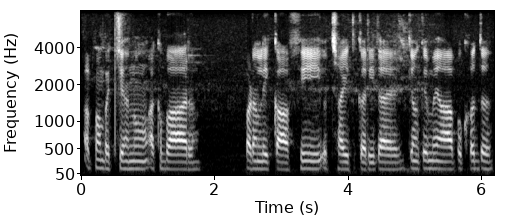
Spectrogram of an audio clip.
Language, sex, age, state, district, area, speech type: Punjabi, male, 18-30, Punjab, Shaheed Bhagat Singh Nagar, rural, spontaneous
